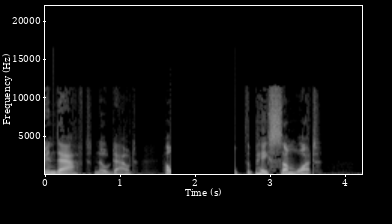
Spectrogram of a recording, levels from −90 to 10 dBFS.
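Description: Word clock ticks run from 0.11 s to the end of the speech, about every half second. A receiver clocked independently of its digital source drifts by some 40 parts per million, so one sample is periodically dropped or repeated, giving sharp ticks of uneven strength.

A playback stall silences the audio from 1.67 s to 2.53 s, a gap of about 0.86 s, before the speech resumes. The likely cause is the player running short of buffered data or its thread being blocked until output could restart.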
